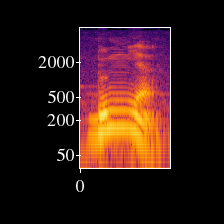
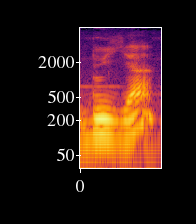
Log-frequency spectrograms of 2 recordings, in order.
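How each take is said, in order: First: The n sound is pronounced clearly before the y. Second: The n sound is merged into the following y. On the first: The speaker calls it right. "tetap bacanya menjadi dunya. Nunnya jelas" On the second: The speaker calls it wrong. "kalau idgham bigunnah itu dibaca menjadi duya"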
